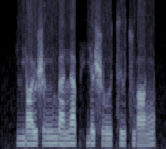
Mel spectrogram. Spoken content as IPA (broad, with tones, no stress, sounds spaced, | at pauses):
l j ɑ˧˥ ʊ̯ ʂ ɤ˧˥ ŋ l w a˧˥ n ä˥ pʰ j ɛ˥ ʂ o˧˥ ʊ̯ t͡s ɹ̩˧˥ t͡s w ɑ˧˥ ŋ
